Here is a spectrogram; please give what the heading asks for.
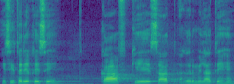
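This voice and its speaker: A man teaching a slow, patient writing lesson, sounding out each letter and repeating words for his viewers. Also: a little high, fairly even intonation, dark tone, in a large hall, a little hiss or hum.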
